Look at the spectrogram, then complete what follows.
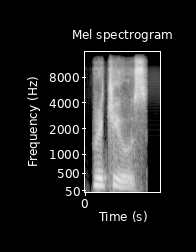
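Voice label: "retuse", Indian English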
